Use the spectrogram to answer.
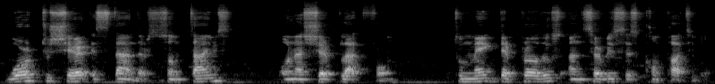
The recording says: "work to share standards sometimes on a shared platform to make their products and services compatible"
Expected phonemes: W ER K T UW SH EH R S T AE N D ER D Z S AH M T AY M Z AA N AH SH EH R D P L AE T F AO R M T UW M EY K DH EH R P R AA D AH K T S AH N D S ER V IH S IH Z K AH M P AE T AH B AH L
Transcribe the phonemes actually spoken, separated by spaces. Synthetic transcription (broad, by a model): W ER K T UW SH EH R S T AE N D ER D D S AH M T AY M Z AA N AH SH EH R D P L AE T F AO R M T UW M EY K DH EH R P R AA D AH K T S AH N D S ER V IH S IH S K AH M P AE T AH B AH L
